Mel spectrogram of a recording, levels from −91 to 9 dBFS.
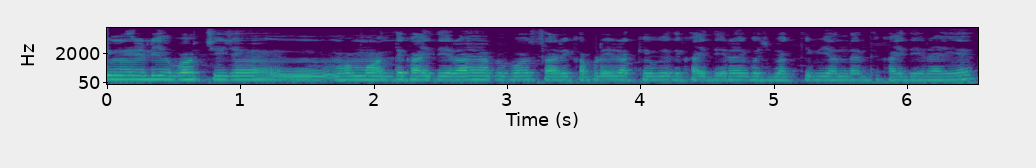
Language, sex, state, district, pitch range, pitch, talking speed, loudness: Hindi, male, Chhattisgarh, Bilaspur, 145-155 Hz, 150 Hz, 255 wpm, -31 LUFS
